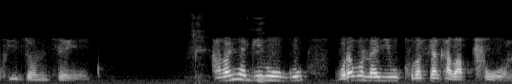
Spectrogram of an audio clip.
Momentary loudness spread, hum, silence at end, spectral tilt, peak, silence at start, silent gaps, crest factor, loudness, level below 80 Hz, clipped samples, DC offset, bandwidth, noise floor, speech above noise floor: 12 LU; none; 0 s; -7 dB/octave; -2 dBFS; 0.1 s; none; 18 dB; -19 LUFS; -58 dBFS; under 0.1%; under 0.1%; 9.6 kHz; -57 dBFS; 38 dB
